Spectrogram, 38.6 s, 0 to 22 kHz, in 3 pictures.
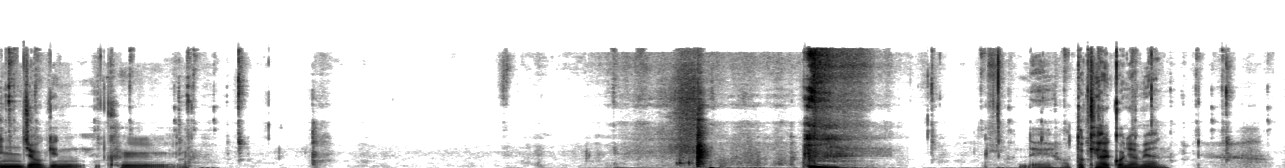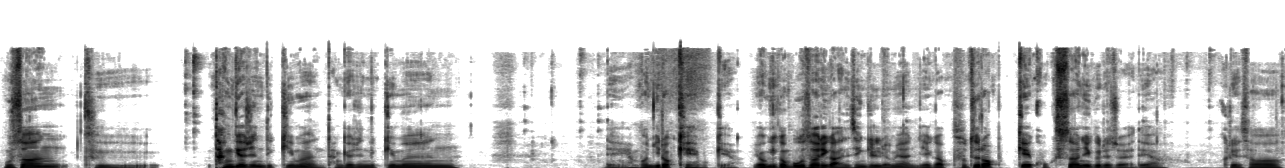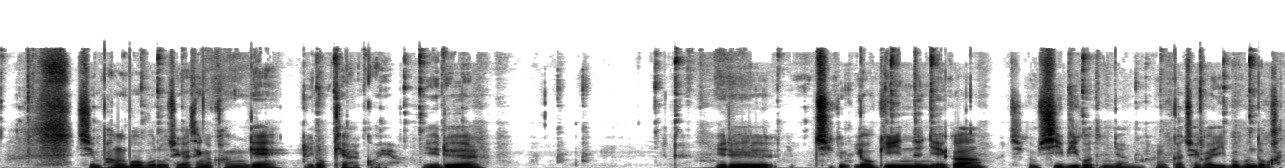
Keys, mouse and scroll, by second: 0.1 shift+middle click, 1.9 shift+middle click, 10.6 shift+middle click, 11.9 shift+middle click, 12.2 shift+middle click, 25.7 shift+middle click, 28.7 Delete, 37.2 shift+middle click.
